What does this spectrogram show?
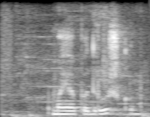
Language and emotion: Russian, neutral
